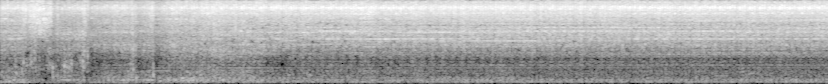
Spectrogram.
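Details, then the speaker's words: Honda Vezel petrol engine started right after an engine oil change and refill, checked underneath for leaks (none found): smooth, even idle with a steady low hum and no knocks or ticks; normal idle. "তো viewers গাড়িটা এখন আমরা start করছি, নিচ দিয়ে check দেই।"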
